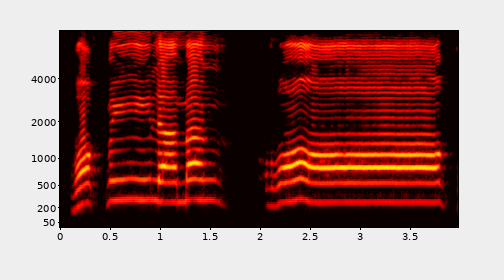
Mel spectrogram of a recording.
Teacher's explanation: آواز ہم نے روک لی ہے، سانس جو ہے وہ جاری رہا ہے. سکتہ کا جو طریقہ ہے وہ یہی ہے کہ آواز روک لی جائے گی، جتنا 1 الف جو کھینچا جاتا ہے، 1 الف جتنا آواز روک لی جائے گی، اور سانس جو ہے وہ جاری رہے گا.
